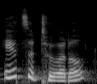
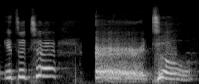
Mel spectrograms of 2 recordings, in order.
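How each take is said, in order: First: The r sound is weak or missing. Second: The r sound is strongly exaggerated. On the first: The speaker calls it wrong. "when I said it wrong" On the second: The speaker calls it right. "overpronounce the sound, like just on steroids"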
